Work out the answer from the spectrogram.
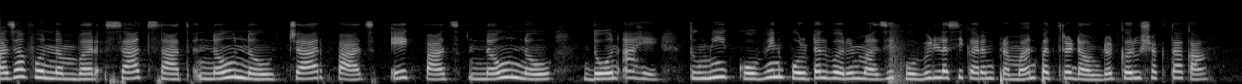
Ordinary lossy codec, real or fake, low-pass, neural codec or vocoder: none; real; none; none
